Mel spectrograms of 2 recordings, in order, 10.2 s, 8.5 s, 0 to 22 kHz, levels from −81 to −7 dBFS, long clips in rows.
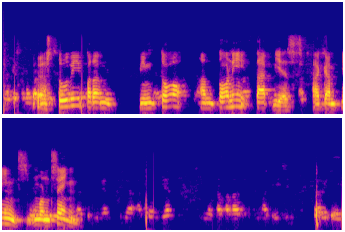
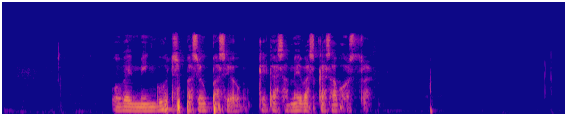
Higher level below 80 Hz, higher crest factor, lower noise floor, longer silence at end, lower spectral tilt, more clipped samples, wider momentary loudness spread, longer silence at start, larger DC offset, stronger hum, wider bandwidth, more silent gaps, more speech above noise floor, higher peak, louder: second, -60 dBFS vs -52 dBFS; second, 16 dB vs 26 dB; second, -63 dBFS vs -85 dBFS; second, 0 s vs 2 s; about the same, -4 dB/octave vs -4 dB/octave; neither; first, 19 LU vs 16 LU; second, 0.05 s vs 1.65 s; neither; neither; about the same, 7.6 kHz vs 8.2 kHz; neither; about the same, 47 dB vs 50 dB; first, -2 dBFS vs -12 dBFS; first, -17 LUFS vs -35 LUFS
